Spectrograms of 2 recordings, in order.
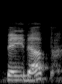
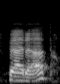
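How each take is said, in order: First: The first vowel is a long 'ay' sound. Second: The first vowel is a short 'eh' sound.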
